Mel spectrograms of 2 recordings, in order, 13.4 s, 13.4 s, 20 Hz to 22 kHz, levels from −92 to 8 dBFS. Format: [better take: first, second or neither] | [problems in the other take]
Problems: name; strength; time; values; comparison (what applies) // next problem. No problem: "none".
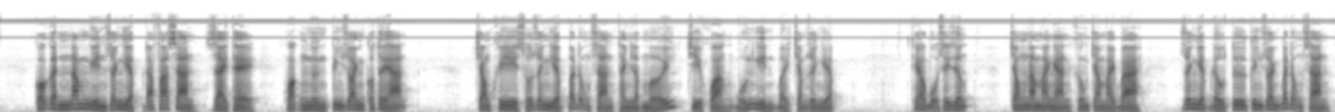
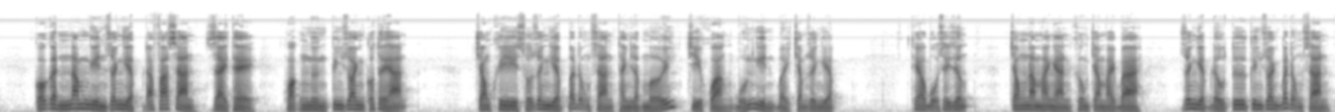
second | high-pitched whine; loud; throughout; 10.5 kHz, 6 dB below the speech; faint in the second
